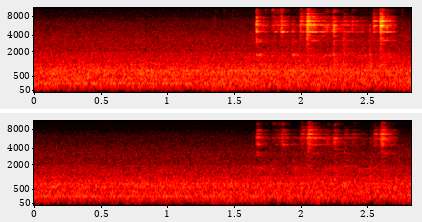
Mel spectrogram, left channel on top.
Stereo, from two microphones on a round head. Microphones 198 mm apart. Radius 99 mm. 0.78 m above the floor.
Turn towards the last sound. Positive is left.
turn(degrees=80)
